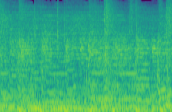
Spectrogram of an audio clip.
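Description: A rock band playing a passage without singing, with guitar over a steady drum beat.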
